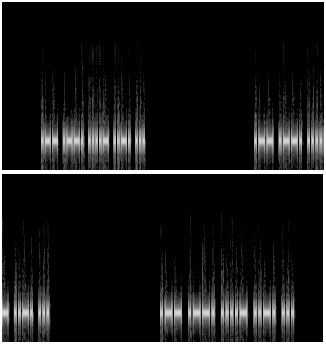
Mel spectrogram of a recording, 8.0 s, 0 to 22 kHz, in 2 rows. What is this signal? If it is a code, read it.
Morse code, heard as a keyed tone, about 47 wpm, 700 Hz. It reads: WP4FS WP4FS WP4FS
